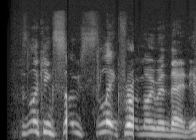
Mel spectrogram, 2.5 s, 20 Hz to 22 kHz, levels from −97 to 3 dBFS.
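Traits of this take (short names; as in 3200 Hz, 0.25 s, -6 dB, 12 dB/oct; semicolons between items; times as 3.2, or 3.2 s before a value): tremolo saw up 1.2 Hz, depth 100%; a quantiser's noise floor 10-bit, dither none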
